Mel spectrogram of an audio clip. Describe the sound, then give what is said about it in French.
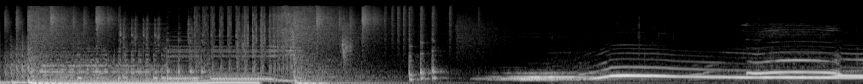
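Wolves howl in the wild in France: several long, wavering howls overlap in the second half, gliding up and down in pitch, loud and sustained, following a burst of louder, denser sound at the start. “Et ce sont les loups qui sont de plus en plus nombreux en France, qui sont aujourd'hui à la une de la science.”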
